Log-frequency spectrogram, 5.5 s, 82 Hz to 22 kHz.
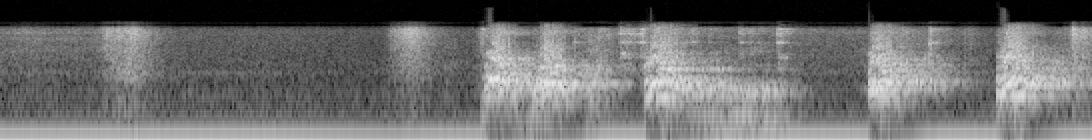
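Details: Female Dobermann puppy Baja, four and a half months old, barking playfully indoors on 26 February 2011: deep, gruff barks arrive in short bursts after a quiet opening second, with a rough, rasping edge to each.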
